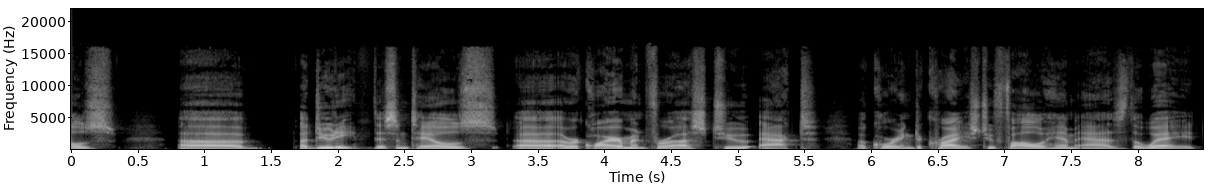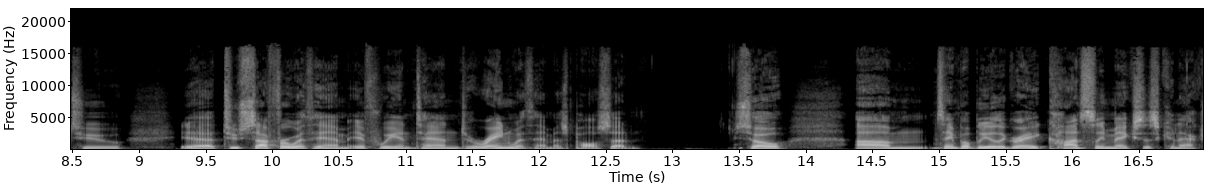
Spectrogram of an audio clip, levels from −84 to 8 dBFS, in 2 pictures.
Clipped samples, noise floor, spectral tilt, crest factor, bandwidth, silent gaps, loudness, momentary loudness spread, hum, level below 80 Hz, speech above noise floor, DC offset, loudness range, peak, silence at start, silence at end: under 0.1%; -63 dBFS; -5 dB/octave; 16 dB; 16.5 kHz; none; -23 LUFS; 10 LU; none; -50 dBFS; 40 dB; under 0.1%; 3 LU; -6 dBFS; 0 s; 0.05 s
